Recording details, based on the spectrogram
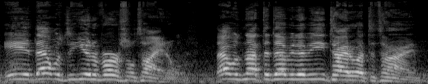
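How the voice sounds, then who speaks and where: A man's voice: high voice, lively intonation, a little fast, a bit bright, a little hiss or hum. A middle-aged man hosting his own show, ranting in a grumbling, exasperated way with sarcastic asides. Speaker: host. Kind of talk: casual ranting commentary.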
